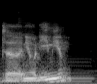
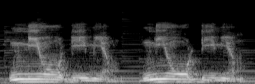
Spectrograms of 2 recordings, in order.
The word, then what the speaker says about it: neodymium: to know about that neodymium, right? Probably you better go through that word several times. Neodymium, right? Sometimes people pronounce that thing as neodymium also. Both are accepted equally, no problem, right?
